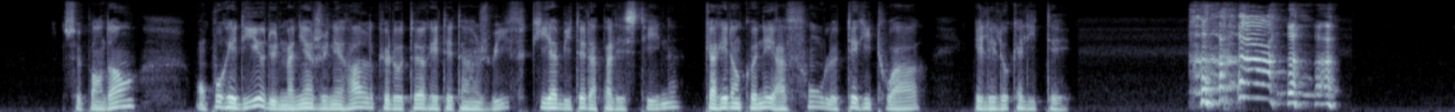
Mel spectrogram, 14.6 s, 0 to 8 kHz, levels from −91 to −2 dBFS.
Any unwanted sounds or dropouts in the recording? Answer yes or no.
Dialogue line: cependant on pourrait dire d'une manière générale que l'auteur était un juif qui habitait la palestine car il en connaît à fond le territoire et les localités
yes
